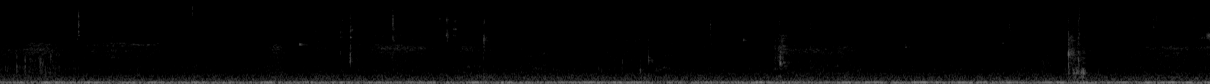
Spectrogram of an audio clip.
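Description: Irregular small clicks of metal and plastic Beyblade top parts being handled and fitted together, with a steady low hum underneath.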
